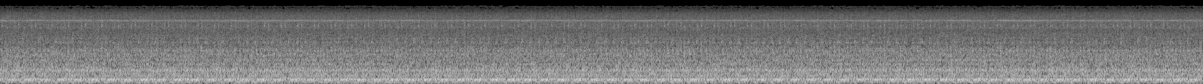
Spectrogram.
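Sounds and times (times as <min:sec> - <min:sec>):
large car ferry engine room: 0:00.0 - 0:12.0.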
